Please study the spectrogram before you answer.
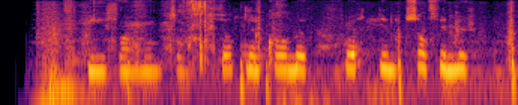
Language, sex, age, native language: Icelandic, male, 14, Icelandic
